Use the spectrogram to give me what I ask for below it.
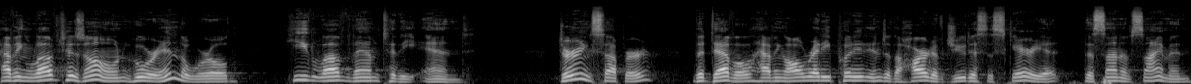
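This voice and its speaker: Moderate pace and ordinary pitch variation from a man, quiet background behind him. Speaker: pastor. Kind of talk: scripture reading in a sermon. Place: church.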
